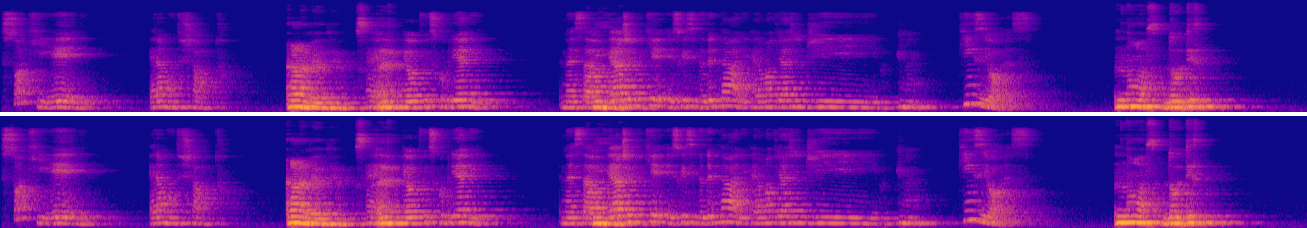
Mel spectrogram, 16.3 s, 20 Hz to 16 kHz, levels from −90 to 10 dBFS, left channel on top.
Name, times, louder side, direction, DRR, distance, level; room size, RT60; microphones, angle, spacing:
voice 1, 0.0-1.1 1.9-2.6 4.6-6.0 7.0-11.5 12.0-12.7, right 1 dB, 65° right, -4 dB, 1.0 m, -31 dB
voice 2, 3.6-4.3 4.7-5.0 7.4-7.7 13.9-14.9, right 3 dB, 45° right, -5 dB, 0.4 m, -16 dB
2.9 x 2.3 x 3.3 m, 1.1 s
head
